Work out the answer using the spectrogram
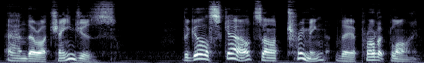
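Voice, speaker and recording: A man's voice: on the high side, no room sound. A man in his sixties, hosting a scripted opinion commentary with dry, sardonic asides. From England. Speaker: radio commentary host.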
